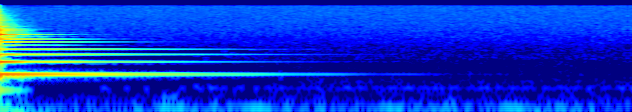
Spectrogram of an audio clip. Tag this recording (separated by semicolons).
sample; ukulele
